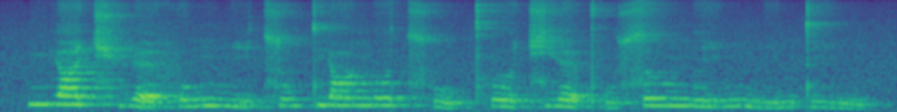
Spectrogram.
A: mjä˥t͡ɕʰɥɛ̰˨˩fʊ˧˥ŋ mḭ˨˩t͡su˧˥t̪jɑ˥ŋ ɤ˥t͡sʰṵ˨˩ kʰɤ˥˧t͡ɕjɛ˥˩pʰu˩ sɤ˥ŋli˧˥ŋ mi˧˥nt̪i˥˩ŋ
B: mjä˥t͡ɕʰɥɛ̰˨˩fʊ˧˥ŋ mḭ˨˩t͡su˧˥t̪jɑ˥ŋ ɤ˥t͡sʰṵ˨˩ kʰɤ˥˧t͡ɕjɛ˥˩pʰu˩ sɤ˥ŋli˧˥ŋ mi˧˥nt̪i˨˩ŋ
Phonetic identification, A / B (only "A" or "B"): A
